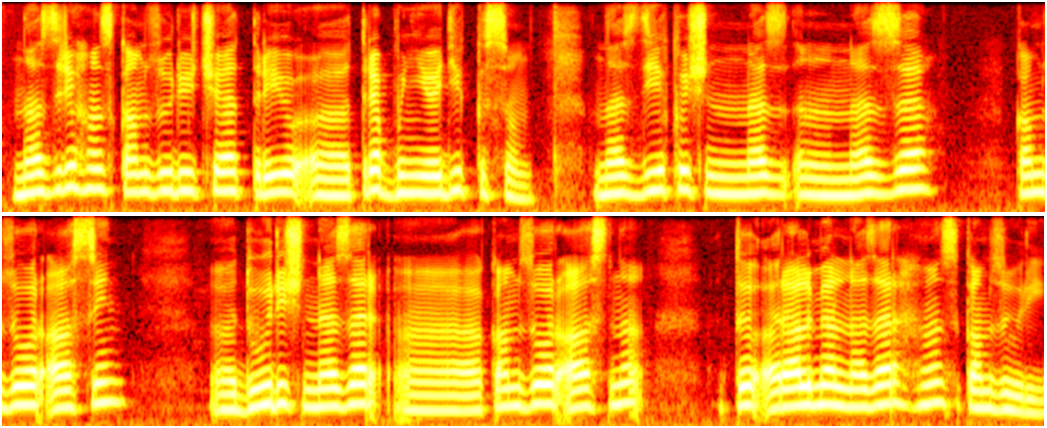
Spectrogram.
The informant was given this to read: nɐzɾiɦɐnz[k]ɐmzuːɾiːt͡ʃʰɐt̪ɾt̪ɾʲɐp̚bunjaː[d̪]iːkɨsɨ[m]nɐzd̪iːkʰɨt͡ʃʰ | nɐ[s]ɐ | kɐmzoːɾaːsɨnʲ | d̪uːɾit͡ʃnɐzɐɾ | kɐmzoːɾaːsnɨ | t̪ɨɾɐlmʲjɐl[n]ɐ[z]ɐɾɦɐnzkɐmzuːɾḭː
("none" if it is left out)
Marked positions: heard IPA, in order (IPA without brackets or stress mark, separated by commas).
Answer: k, d̪, m, z, n, z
